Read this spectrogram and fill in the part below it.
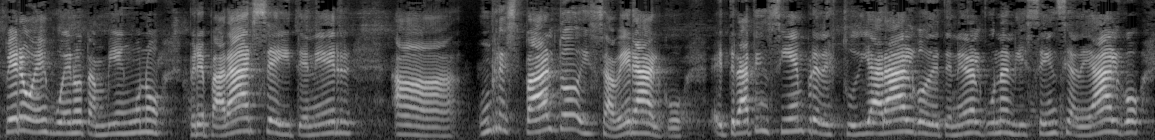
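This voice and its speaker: A middle-aged woman with a Cuban accent speaks in a fairly high voice. She talks casually and earnestly, straight to her viewers, as if confiding and giving advice. It is recorded on a phone held at arm's length in a living room. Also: bright, forceful tone. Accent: Cuban Spanish. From Cuba. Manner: earnest, addresses viewers directly, motherly advice. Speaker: vlogger. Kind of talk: casual confessional chat to camera. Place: small living room at home.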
